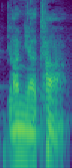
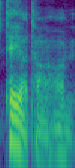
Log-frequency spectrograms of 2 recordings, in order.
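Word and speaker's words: तद्यथा: So this is the Korean pronunciation of the Sanskrit word. This is not a seed syllable. This is a word in ordinary Sanskrit that has an ordinary meaning, and it just means it's Teata. Teata is kind of another way of mispronouncing it.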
